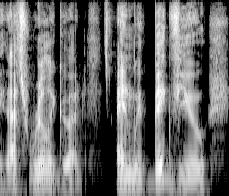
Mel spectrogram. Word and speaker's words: BIGVU: big view for that big view by the way that's how they spell it b i g v u as one word all in caps and big view gives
